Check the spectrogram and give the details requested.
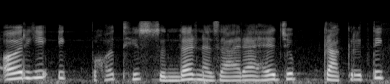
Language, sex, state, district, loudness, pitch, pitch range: Hindi, female, Bihar, Kaimur, -18 LUFS, 225 Hz, 200-250 Hz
